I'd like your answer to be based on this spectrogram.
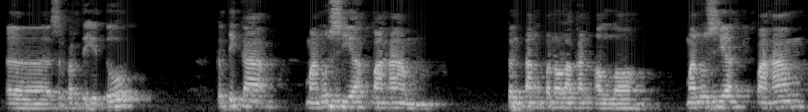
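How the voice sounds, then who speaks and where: A man preaching a sermon to an audience, telling stories with animated voices and asking the crowd questions. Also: mid-range voice. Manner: storytelling with lively put-on voices and questions to the audience. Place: hall with an audience. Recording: echoey hall.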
